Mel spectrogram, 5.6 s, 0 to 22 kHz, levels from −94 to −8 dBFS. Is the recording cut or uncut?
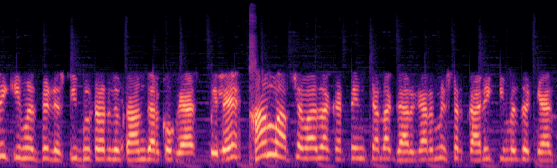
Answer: cut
